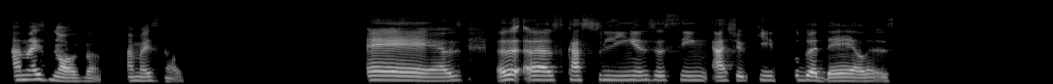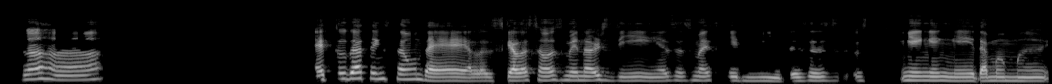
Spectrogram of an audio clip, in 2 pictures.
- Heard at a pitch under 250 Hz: Yes, medium, 185 Hz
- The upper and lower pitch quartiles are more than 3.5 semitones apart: No, average, 3.1 semitones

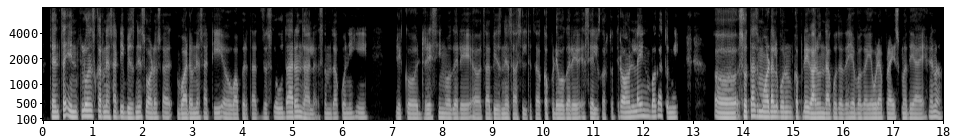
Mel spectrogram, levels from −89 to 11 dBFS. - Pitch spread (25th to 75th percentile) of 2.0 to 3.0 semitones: Yes, average, 2.7 semitones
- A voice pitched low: Yes, low, 120 Hz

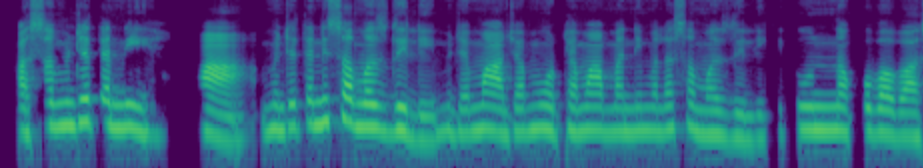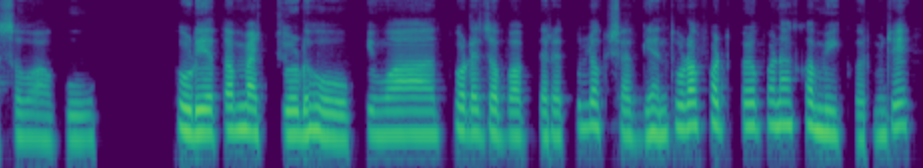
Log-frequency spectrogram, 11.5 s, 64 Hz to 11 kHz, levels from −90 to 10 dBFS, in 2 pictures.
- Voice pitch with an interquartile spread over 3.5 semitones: No, average, 3.0 semitones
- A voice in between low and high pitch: No, high, 200 Hz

